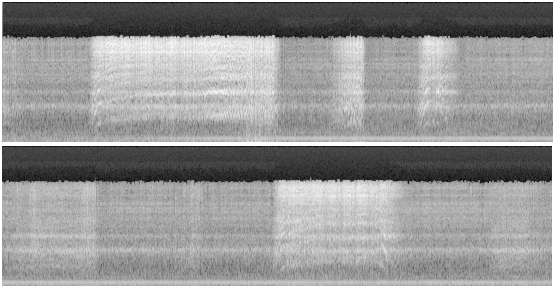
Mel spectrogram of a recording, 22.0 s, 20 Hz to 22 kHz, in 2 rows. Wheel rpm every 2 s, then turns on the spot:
20, 170, 160, 40, 20, 10, 20, 10, 120, 80, 20.
10-14 20-22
